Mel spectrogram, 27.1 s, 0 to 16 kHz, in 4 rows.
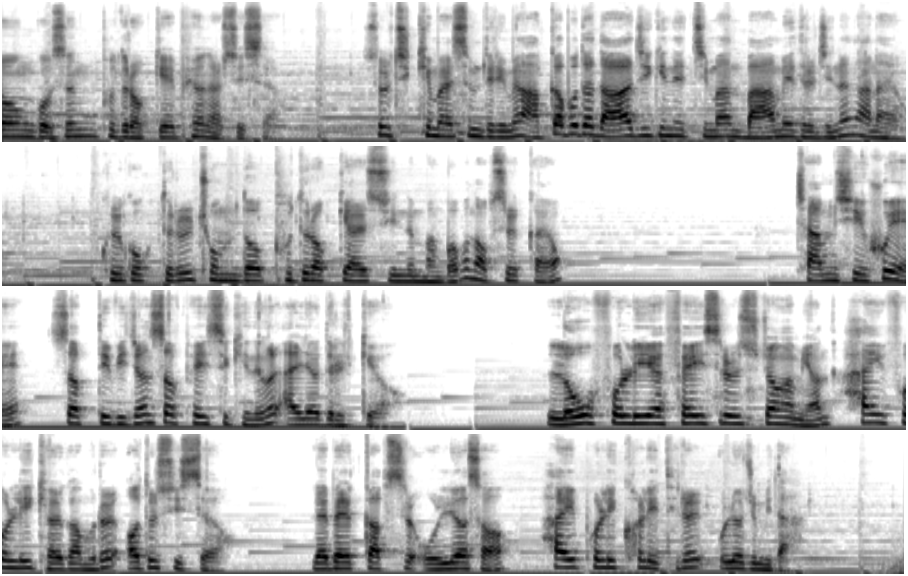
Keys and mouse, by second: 2.4-4.4 middle drag, 5.4-6.2 shift+middle drag, 8.6 click, 10.6-14.9 drag, 17.3 click, 18.5 g, 19.1 click, 19.2 g, 19.6 middle click, 20.4 g, 20.7 middle click, 21.1 g, 21.5 middle click, 21.8 click, 21.9 g, 22.3 middle click, 23.0 middle click, 23.4 g, 23.7 middle click, 24.7-25.6 drag, 25.8 Tab, 26.0-27.0 middle drag.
